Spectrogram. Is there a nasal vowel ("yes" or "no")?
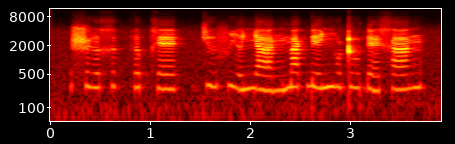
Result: no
